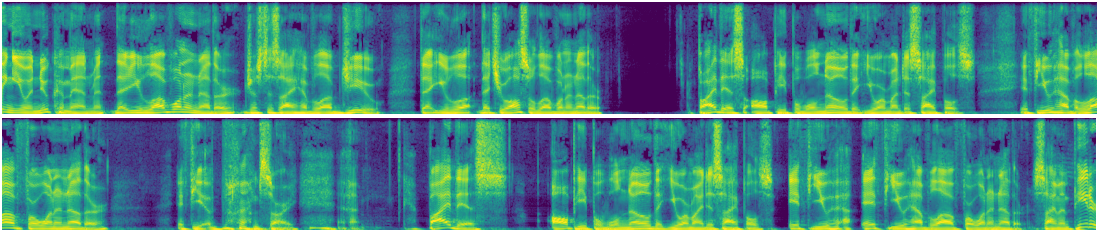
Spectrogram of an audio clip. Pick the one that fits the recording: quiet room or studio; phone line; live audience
quiet room or studio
